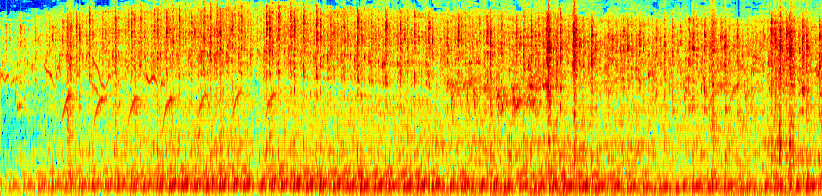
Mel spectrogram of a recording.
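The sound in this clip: Early Benz motor car engine idling in an old inn's courtyard, a steady, rapid chugging throb at even loudness that runs through the whole clip.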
